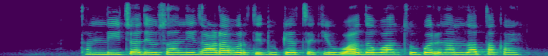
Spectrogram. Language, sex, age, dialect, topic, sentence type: Marathi, female, 18-24, Southern Konkan, agriculture, question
